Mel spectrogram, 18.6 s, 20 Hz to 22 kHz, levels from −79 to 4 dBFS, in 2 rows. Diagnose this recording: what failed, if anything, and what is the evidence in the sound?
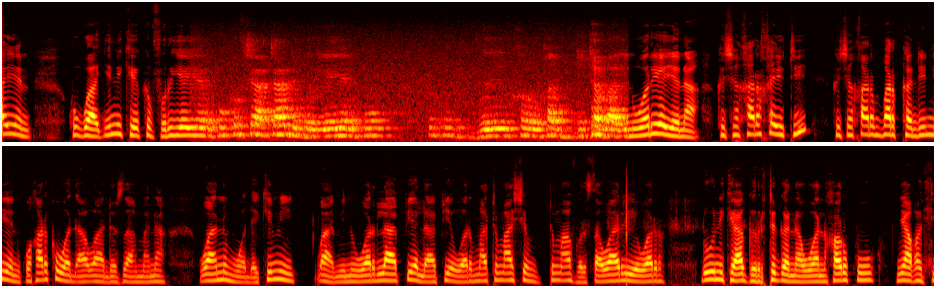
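Switch to a distant microphone, 1.88 to 6.25 s, at the capture stage: the speech abruptly turns roomy and hollow, thinner in the bass, with background noise rising to roughly 20 dB below the speech at a similar level. It snaps back before "yenang ku shi", likely from the close microphone dropping out.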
